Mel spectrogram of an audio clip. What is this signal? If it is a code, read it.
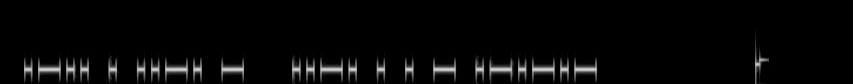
Morse code, heard as a keyed tone, about 17 wpm, 700 Hz. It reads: LEFT FEET.
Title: Sentences from Top 1000 Words - Review Part 1 - 17wpm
